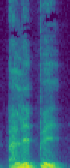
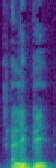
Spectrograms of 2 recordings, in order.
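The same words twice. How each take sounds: First: "À l'épée!" shouted louder and higher; louder alarmed cry. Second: Alarmed exclamation. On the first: The factory owner hears the weapon is the sword, panicked louder cry. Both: Acted. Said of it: "s'exclama le malheureux usinier".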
